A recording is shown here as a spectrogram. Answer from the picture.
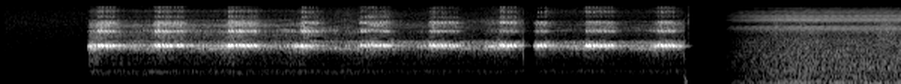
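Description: Crickets chirping in a steady rhythm, about two high-pitched chirps a second, starting about half a second in and cutting off suddenly near the end: the dubbed-in comedy 'crickets' sound effect for an awkward silence.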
